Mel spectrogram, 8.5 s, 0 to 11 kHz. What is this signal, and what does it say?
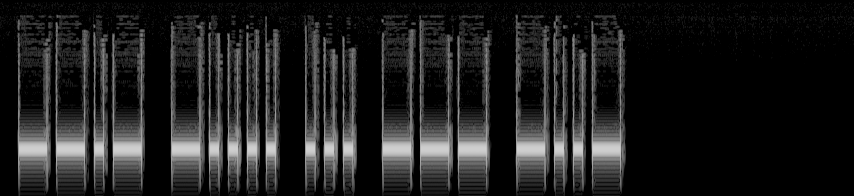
Morse code, heard as a keyed tone, about 13 wpm, 800 Hz. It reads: Q6SOX
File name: CW / DET / 1 9 1500C S C 12wpm 3811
